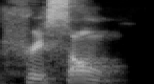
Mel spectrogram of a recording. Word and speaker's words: frisson: So the topic today is pronounced Frisson. It is French. I've always said Frisson in my head because I've never actually really researched this.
